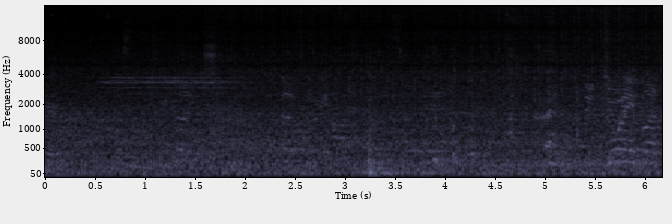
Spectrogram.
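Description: City street at night: steady traffic rumble under the chatter of passersby, with voices coming closer and louder near the end. A faint high tone sounds briefly about half a second in, and there is a single knock about three seconds in.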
